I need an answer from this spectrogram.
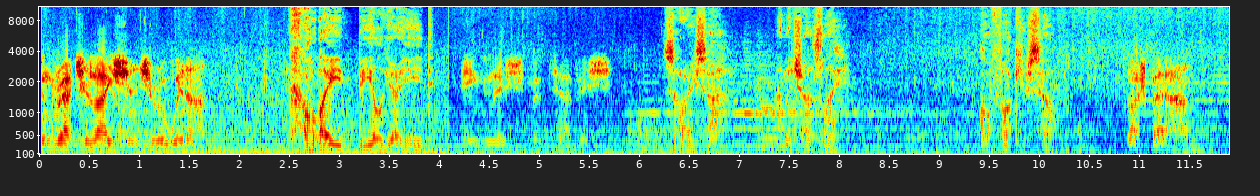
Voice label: ghost english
